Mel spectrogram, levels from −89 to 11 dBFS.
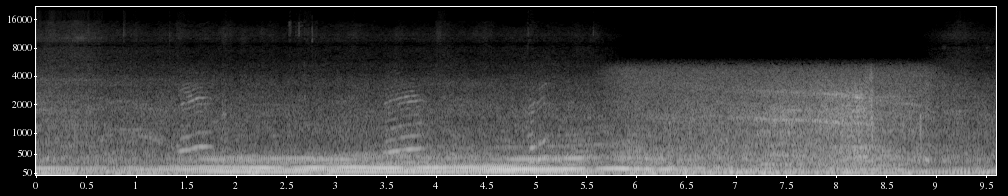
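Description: A recording of sounds that shows digital radio blending to analogue from 5.55 to 9.19 s: a 0.38 s cross-fade into AM raises the level by about 1 dB and brings up hiss about 25 dB below the signal, which a simple filter change would not.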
